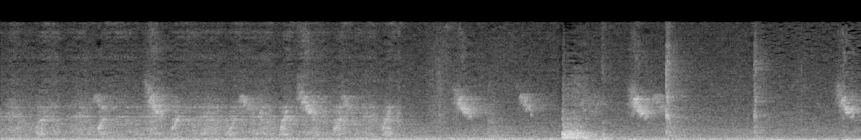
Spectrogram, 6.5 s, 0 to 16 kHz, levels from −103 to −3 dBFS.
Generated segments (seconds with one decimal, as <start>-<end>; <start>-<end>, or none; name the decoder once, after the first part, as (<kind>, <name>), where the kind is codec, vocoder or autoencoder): 0.0-5.7 (vocoder, BigVGAN v2)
